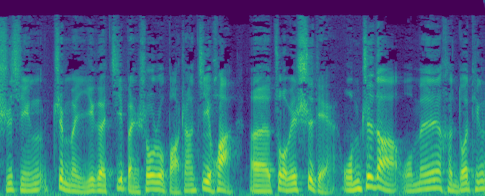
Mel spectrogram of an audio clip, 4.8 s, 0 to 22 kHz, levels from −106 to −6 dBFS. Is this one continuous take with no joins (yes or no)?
no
